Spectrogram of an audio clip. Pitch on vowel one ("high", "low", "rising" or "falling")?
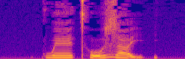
rising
